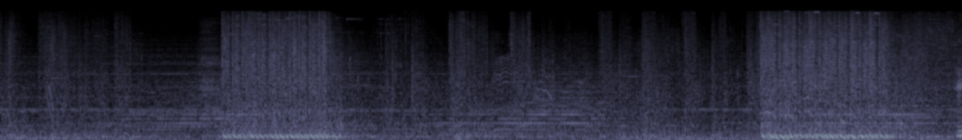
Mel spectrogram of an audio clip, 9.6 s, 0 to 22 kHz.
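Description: Gunfire in Call of Duty: Modern Warfare 3, heard as sustained crackling volleys over a constant battle din, with two heavier bursts of rapid shots standing out loudly.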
